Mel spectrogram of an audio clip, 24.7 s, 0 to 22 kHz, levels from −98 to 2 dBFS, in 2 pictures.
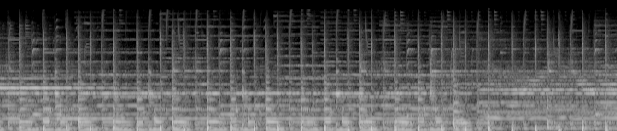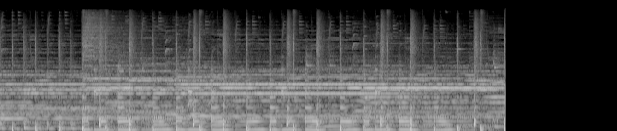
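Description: At 22.44 s the sound stops dead and never returns, leaving about 2.25 s of audio dropout to silence running to the very end. The input was likely lost through a disconnected device, failed link or accidental mute while recording continued, filling the gap with silence. Unlike a natural pause, fade-out or noise gate, there is no decay and no residual room tone or hiss, just abrupt silence.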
